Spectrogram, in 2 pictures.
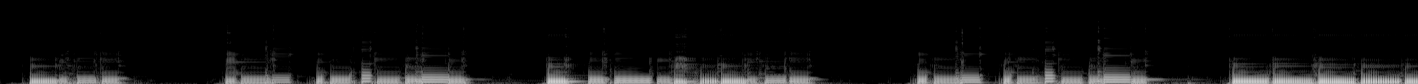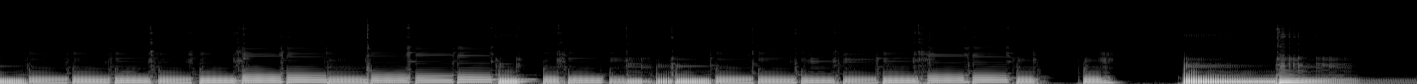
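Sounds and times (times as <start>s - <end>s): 
bass guitar with copper white nylon strings: 0.2s - 1.4s, 2.2s - 8.3s, 9.1s - 28.3s.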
